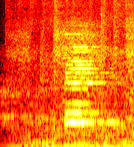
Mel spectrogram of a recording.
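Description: Electronic swim-start signal: one steady beep about a second in, held for nearly a second, sounding the start of a race over the low hubbub of a pool hall.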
